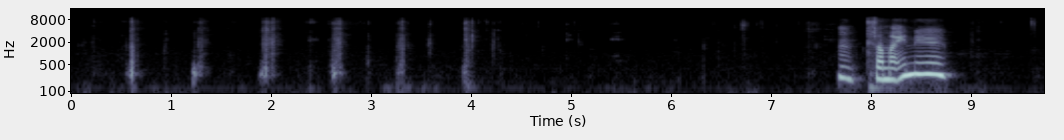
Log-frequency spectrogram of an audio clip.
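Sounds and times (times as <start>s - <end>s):
crunchy chewing while eating: 0.1s - 5.5s, 6.2s - 7.6s
speech: 7.7s - 8.8s.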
